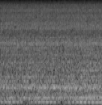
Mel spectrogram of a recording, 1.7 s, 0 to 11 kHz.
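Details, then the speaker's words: EEL DIY V5 battery box (EVE LF280K cells, JK BMS) near empty under heavy inverter draw, about 63 A, lid back on: steady low hum with fainter mid tone; no hotspot found, cause unclear. Electrical hum under heavy load. "okay let's put the lid bag on and see if it's still does this"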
